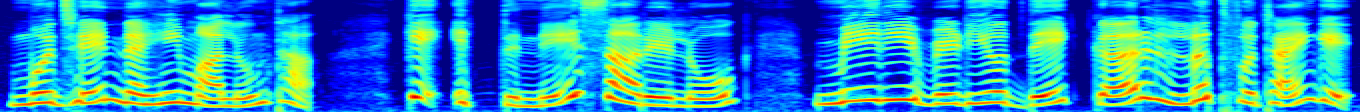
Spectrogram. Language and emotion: Urdu, surprised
